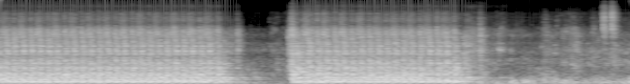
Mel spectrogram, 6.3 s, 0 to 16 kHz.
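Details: Single-seat aluminum mini jet boat with 750 Kawasaki jetski engine, on-water test run in ice-cold weather and choppy waves: engine note cuts out abruptly, picks back up, then sags again; not running right, cause unclear; poor running under load.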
